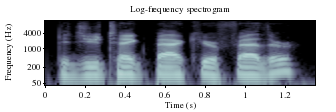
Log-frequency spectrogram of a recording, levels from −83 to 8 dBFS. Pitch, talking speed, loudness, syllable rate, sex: 100 Hz, 265 wpm, -18 LUFS, 5.8 syllables/s, male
